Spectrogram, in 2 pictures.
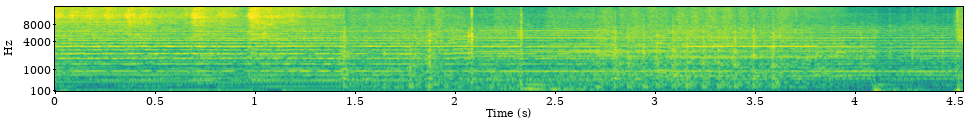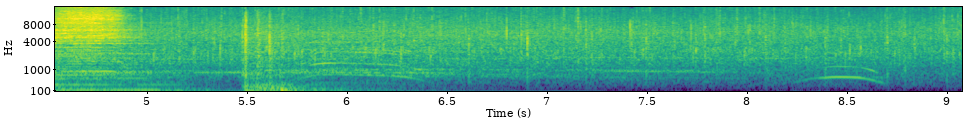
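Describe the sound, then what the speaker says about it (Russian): An audience at a chanson concert applauds the orchestra, with loud, dense clapping rising as the music ends, then thinning out. "Ваши аплодисменты нашему оркестру."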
